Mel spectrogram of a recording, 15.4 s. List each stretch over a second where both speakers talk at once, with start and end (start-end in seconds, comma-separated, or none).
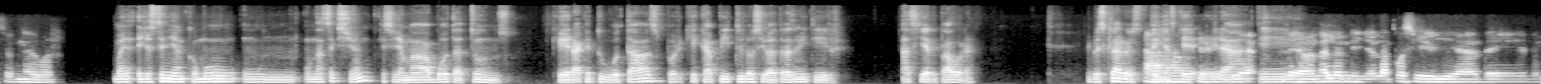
11.4-13.1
